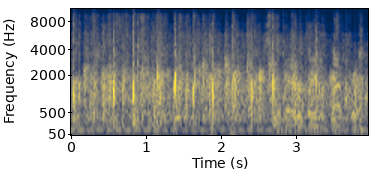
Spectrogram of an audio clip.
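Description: Audience applause at a Chamber of Commerce press conference, a steady patter of many hands clapping throughout, fairly close and moderately loud, with some voices mixed in.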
